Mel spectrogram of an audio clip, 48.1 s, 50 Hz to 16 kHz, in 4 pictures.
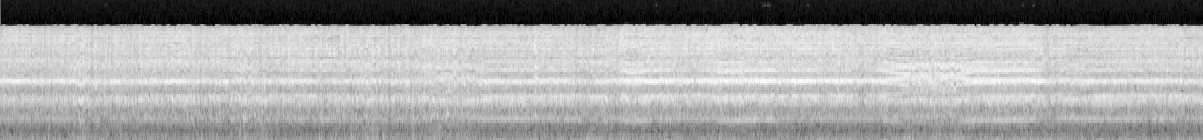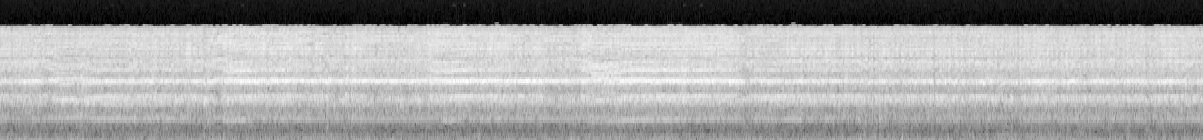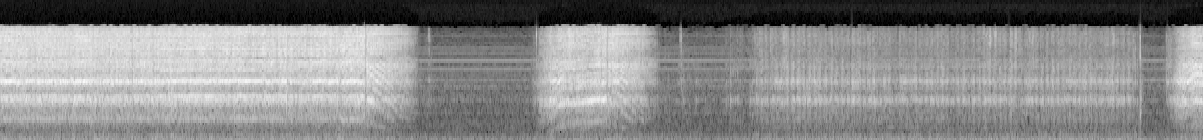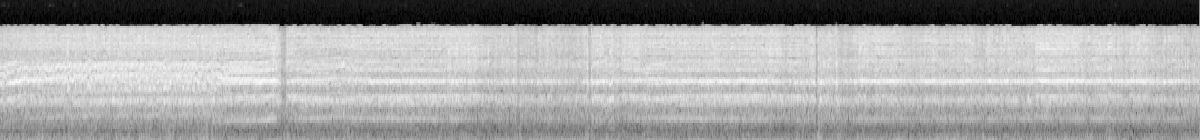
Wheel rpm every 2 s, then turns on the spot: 160, 160, 160, 160, 160, 160, 160, 160, 160, 160, 160, 160, 160, 140, 30, 30, 20, 20, 150, 160, 160, 160, 160, 160.
32-34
